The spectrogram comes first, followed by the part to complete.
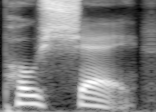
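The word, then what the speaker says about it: poché: Let's just zoom in on that one key term I mentioned, poche. It's pronounced pocheer.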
